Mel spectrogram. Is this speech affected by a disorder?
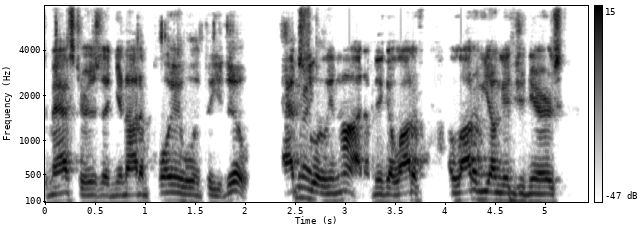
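No.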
